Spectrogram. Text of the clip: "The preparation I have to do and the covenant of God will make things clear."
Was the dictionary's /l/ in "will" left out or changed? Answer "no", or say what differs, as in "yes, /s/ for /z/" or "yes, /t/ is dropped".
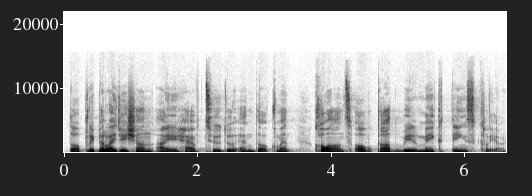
no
